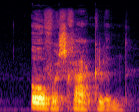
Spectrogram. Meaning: to switch over
- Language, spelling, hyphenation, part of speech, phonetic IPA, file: Dutch, overschakelen, over‧scha‧ke‧len, verb, [ˈoː.vərˌsxaː.kə.lə(n)], Nl-overschakelen.ogg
